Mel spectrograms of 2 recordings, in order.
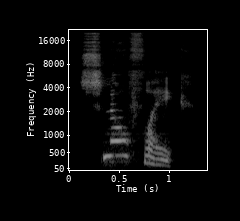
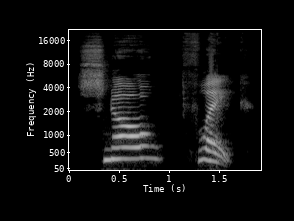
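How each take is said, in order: First: Softer, higher snowflake; soft high echo. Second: Said in the usual way. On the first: Shown as a demonstration. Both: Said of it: "say it right before me".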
